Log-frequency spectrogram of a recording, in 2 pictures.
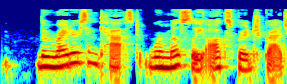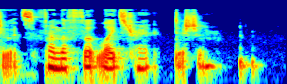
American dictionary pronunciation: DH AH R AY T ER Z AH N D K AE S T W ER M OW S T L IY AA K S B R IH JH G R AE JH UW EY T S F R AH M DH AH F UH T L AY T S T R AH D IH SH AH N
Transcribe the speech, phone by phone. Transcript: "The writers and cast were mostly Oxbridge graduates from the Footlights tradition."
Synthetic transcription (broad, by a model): DH AH R AY T ER Z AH N K AE S T W ER M OW S T L IY AA K S B R IH JH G R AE JH UW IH T S F R AH M DH AH F UH T L AY T S T R AH D IH SH AH N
